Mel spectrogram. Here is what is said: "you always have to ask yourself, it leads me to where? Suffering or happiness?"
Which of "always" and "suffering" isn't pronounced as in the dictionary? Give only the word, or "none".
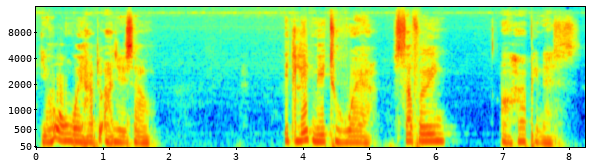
always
